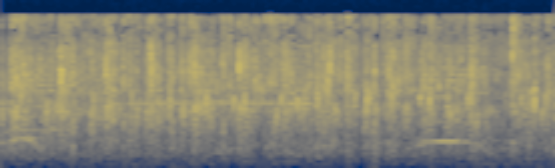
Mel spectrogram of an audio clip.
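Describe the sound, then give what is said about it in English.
Dense audience applause at a Roast Battle Chicago tournament battle, a steady, loud wash of many hands clapping that holds level for the whole stretch without a break. “Make some noise for everyone. So far.”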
